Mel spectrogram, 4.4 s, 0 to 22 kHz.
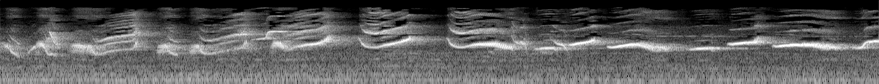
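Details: Caged oriental magpie-robin, kept since 29 July 2020 and recorded 22 March 2021, hung in an ideal spot to practise singing; continuous run of loud, varied whistled phrases with rising and falling slurred notes, scarcely pausing.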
